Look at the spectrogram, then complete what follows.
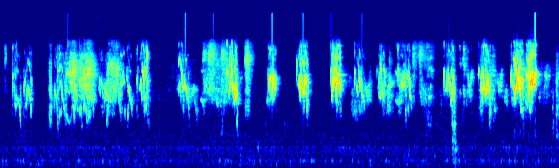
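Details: Caged parakeets chattering: rapid, buzzy warbled notes in clustered bursts, with a few sharper squeaks and brief gaps, over a soft steady background hum.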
